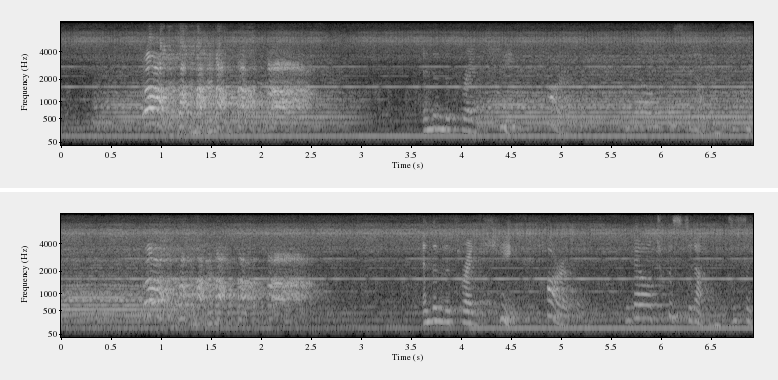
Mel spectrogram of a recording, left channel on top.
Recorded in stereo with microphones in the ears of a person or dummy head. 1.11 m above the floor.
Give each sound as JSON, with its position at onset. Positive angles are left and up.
{"t": 0.8, "sound": "laughter", "side_deg": 30, "distance_m": 1.6}
{"t": 3.6, "sound": "a woman speaking", "side_deg": -50, "distance_m": 1.1}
